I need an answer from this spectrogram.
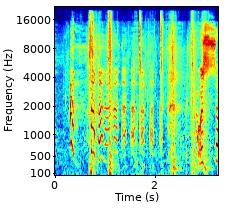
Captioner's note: mermaid laughs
